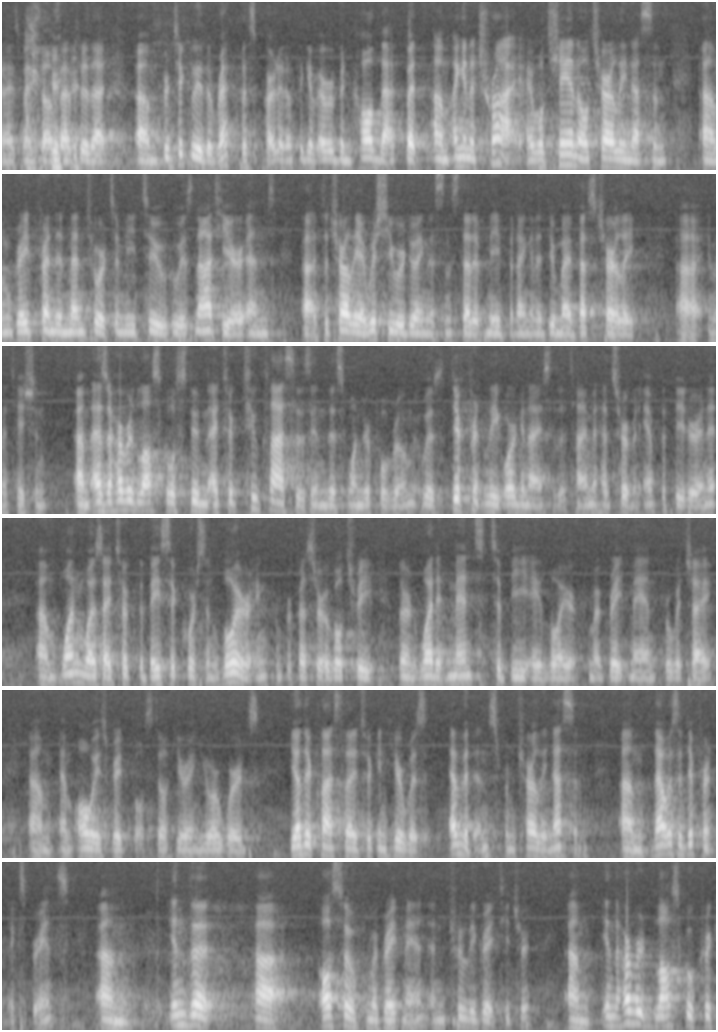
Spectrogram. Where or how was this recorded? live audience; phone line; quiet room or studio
live audience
